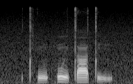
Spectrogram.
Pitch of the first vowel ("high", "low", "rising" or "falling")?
low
